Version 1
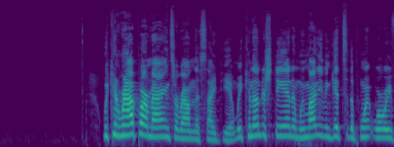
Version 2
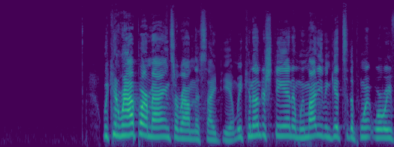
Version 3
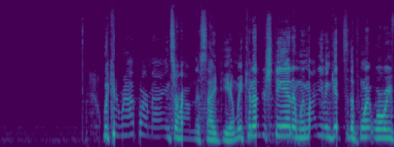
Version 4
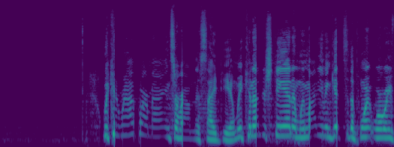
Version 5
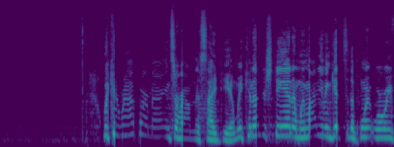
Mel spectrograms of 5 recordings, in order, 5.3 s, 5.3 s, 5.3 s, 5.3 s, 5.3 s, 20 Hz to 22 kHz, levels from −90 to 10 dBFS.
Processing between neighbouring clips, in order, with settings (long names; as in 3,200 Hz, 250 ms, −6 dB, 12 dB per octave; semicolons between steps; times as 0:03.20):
dynamic equaliser 7,700 Hz, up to +6 dB, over −50 dBFS, Q 0.98
comb filter 6.5 ms, depth 82%; gate with flip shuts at −18 dBFS, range −28 dB
hard clipping −18.5 dBFS, distortion −44 dB; level −4 dB
rotating-speaker cabinet horn 0.65 Hz; level +2.5 dB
